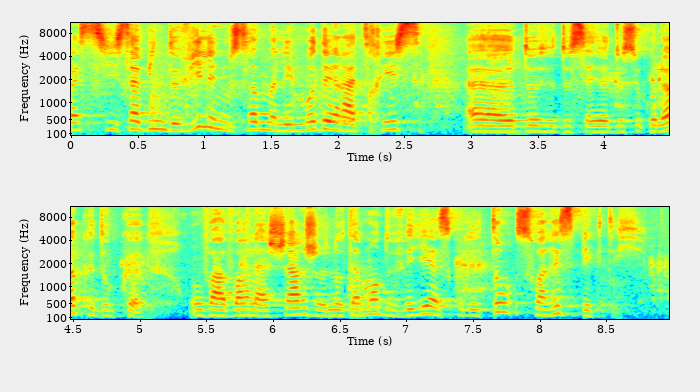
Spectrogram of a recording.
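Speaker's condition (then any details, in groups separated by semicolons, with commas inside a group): No condition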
